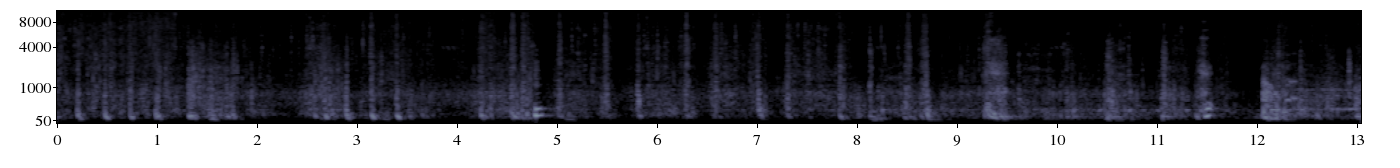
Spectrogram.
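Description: Footsteps rustle through grass and creak on wood.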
